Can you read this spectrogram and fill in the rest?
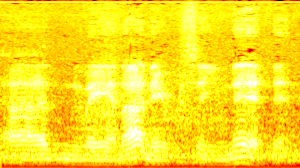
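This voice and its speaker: An older man with a folksy grandpa voice and a rural Southern American accent spins a rambling, informal country yarn, telling family stories as a grandfather. His gravelly voice sits low, with fairly even intonation and a normal speed. The microphone is distant and the background noise is loud.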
